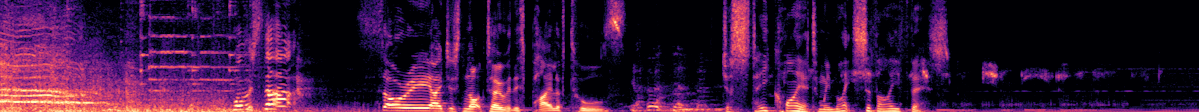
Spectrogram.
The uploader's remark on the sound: Live halloween special. Recorded with a live audience at The Buxton Festival Fringe!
